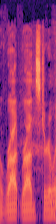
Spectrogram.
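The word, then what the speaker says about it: Serling: No, Rod Sterling. Rod Sterling, 2 D's and a T. With 2 D's. And a T. Yeah, you pronounce the T because there is.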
